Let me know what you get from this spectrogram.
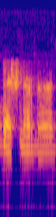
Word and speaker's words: Deschner: di Karl-Heinz Gessner, si dice, lo pronuncio bene perché ho chiesto, si dice dolce o si dice duro? No, Deschner, dolce,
